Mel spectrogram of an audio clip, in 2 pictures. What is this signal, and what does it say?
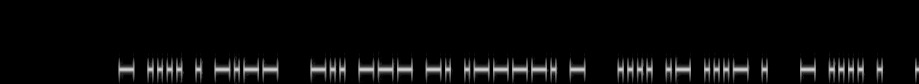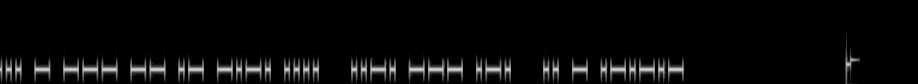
Morse code, heard as a keyed tone, about 25 wpm, 700 Hz. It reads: THEY DON'T HAVE THE STOMACH FOR IT.
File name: practice / 25wpm / All-Age Appropriate Jokes - 25wpm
